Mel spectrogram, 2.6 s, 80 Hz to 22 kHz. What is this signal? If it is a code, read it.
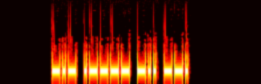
Morse code, heard as a keyed tone, about 46 wpm, 700 Hz. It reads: K1DG
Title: Easy Call Signs - 45wpm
